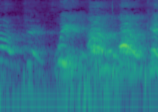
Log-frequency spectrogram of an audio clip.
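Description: A group of children's voices chanting and shouting together, the pitch sliding up and down, with the loudest shout shortly before the end.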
